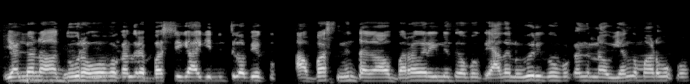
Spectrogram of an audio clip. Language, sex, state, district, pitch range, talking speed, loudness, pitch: Kannada, male, Karnataka, Bellary, 170-185 Hz, 175 wpm, -14 LUFS, 180 Hz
